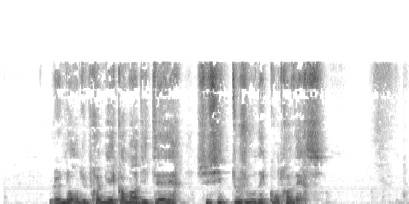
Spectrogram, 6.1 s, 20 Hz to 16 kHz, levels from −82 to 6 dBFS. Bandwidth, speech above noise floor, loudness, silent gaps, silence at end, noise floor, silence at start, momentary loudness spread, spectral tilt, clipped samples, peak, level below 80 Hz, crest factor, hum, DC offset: 11.5 kHz; 46 dB; -22 LUFS; none; 0.4 s; -68 dBFS; 0.75 s; 7 LU; -5 dB/octave; under 0.1%; -8 dBFS; -60 dBFS; 16 dB; none; under 0.1%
